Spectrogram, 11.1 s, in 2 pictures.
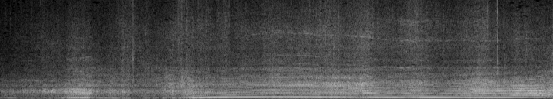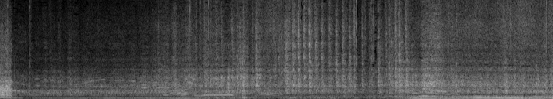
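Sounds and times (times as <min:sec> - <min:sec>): rally car engine at high revs: 0:00.0 - 0:11.0
gravel and tyre hiss: 0:05.5 - 0:11.0.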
